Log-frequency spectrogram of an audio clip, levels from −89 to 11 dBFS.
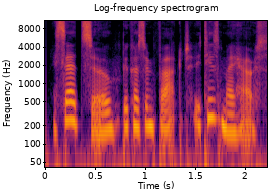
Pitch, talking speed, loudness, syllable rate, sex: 195 Hz, 270 wpm, -17 LUFS, 6.6 syllables/s, female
